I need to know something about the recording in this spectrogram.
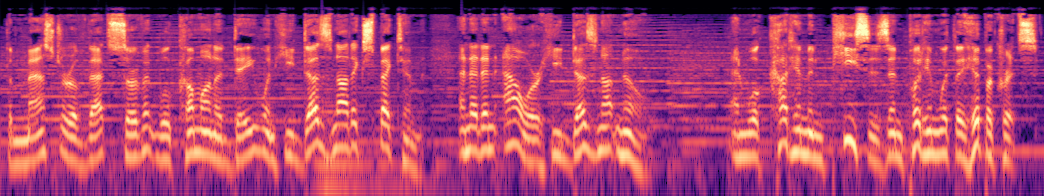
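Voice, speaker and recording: A man's voice: mid-range voice, lively intonation, moderate pace, faint music behind, natural voice. An actor playing a solemn male prophet-teacher, delivering warnings and parables in earnest, emphatic dramatized scripture narration. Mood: urgent, grave.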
